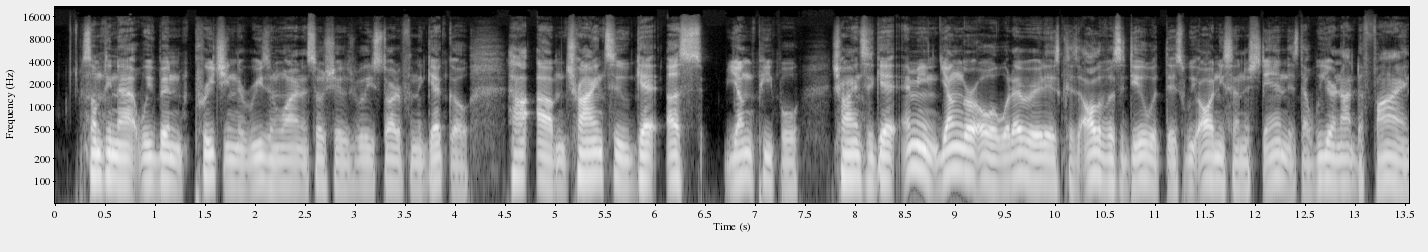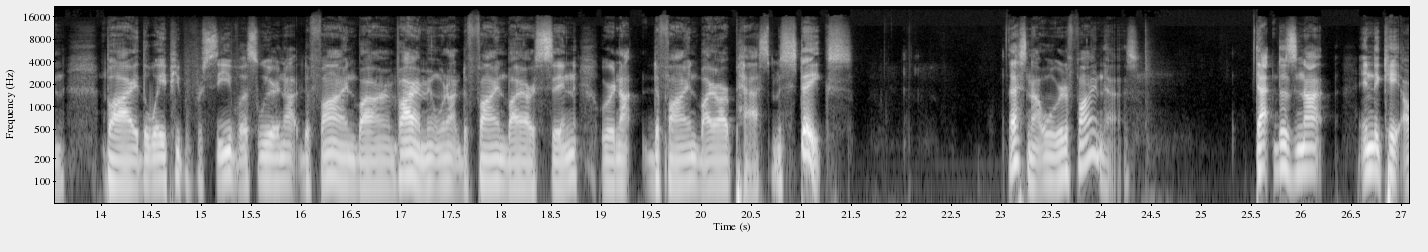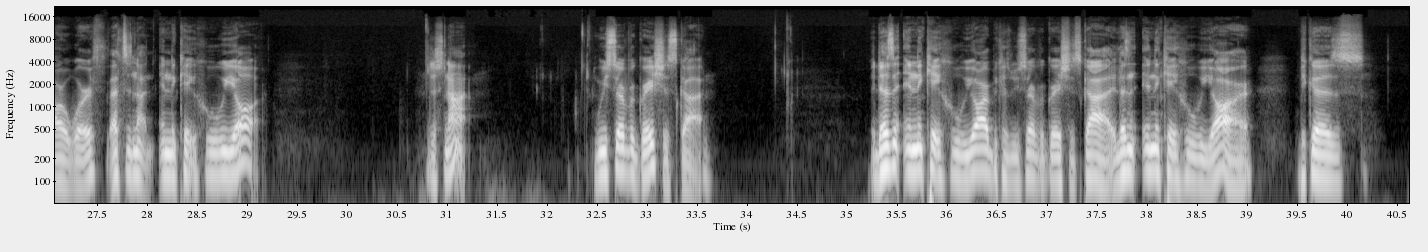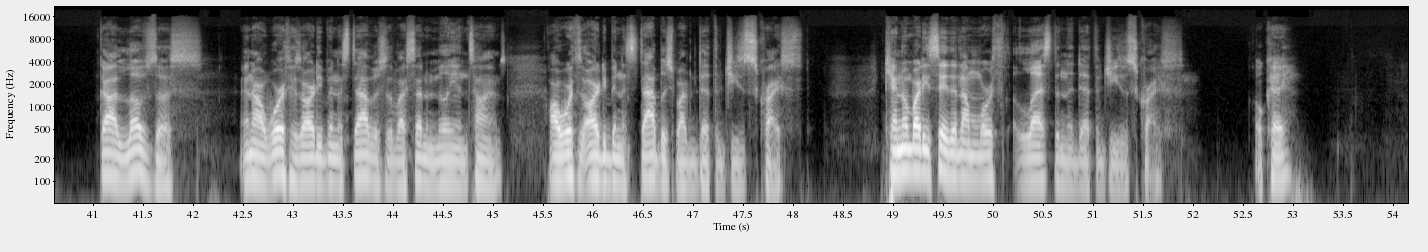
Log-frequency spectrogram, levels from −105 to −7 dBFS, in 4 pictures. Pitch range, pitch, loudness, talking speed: 95-115 Hz, 105 Hz, -21 LUFS, 185 wpm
